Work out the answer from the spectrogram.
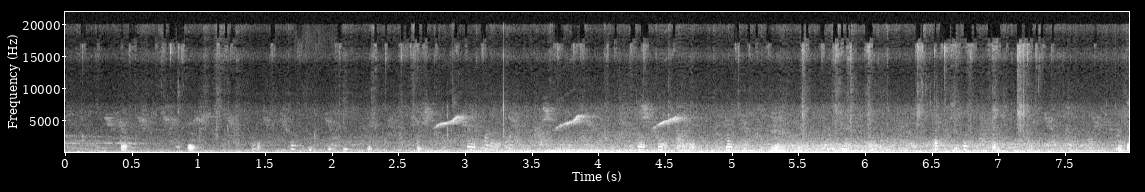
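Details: Chicken farm with roosters and hens: scattered short clucks early on, then a denser murmur of flock noise, with a few thin rising chirps and a constant low hum underneath.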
